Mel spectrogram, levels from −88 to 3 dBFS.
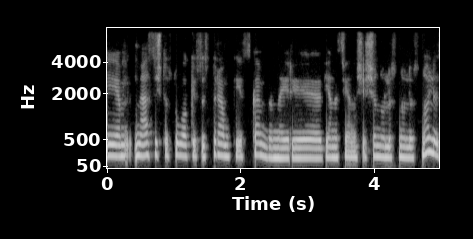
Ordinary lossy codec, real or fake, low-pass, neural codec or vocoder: MP3, 64 kbps; real; 7.2 kHz; none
